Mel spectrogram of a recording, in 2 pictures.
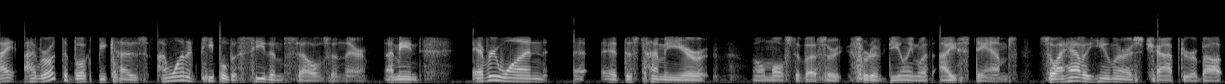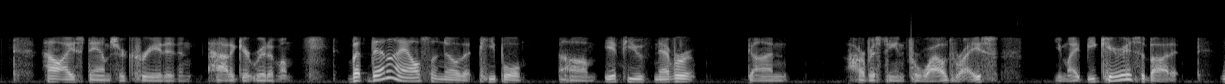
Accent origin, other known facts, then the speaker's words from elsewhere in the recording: Deer River, Minnesota, United States; When I first moved back to Minnesota, I grew up in Deer River, just down the road from you there.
